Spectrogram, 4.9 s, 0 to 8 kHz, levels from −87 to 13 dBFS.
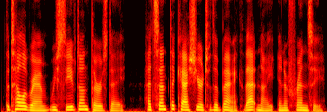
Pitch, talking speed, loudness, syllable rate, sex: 180 Hz, 205 wpm, -19 LUFS, 5.5 syllables/s, female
